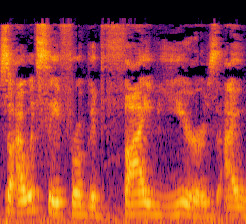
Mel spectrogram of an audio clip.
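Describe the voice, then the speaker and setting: A woman speaks with a Jamaican accent. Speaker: minister and organization leader. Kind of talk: interview testimony.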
